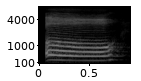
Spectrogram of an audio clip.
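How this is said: The L sound is crisp and oral. The speaker calls it right. "a crisp "l,""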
